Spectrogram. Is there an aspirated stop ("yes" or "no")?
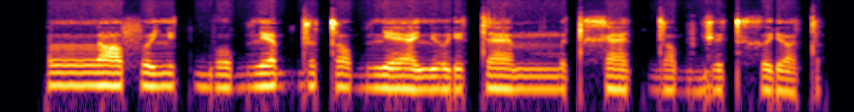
no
